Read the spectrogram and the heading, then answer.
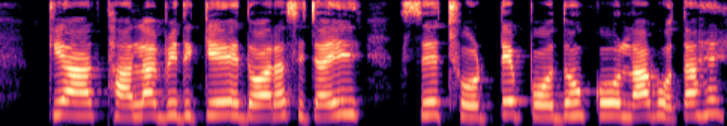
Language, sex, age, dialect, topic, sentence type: Hindi, male, 25-30, Kanauji Braj Bhasha, agriculture, question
